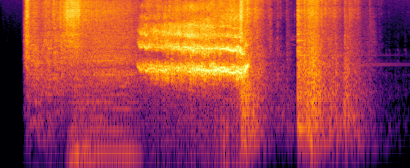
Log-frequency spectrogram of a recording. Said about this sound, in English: The other thing I remember about this is you found some, while we were in San Diego, some really great car crash sounds. Yeah. Here we go.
